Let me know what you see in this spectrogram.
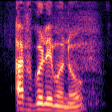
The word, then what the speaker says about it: avgolemono: Et donc, d'un coup, il a fait un porc au céleri avec des lanettes et avec une sauce, j'espère de bien le prononcer, avgolome mono. Comment vous dites-vous Afgolé mono.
